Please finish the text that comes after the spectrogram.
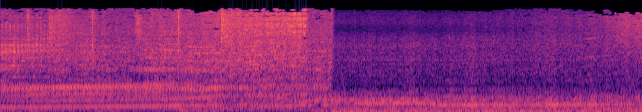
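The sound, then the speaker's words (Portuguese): A powerful supercar engine roars continuously and loudly, its pitch climbing and shifting as it revs, with a heavy low rumble underneath and no talking, at a half-mile drag event at the Santos air base in Guarujá. “É o Meia Milha Solidária Full Power, um evento que reúne supercarros e também uma ação social para ajudar o Fundo de Solidariedade do Guarujá.”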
